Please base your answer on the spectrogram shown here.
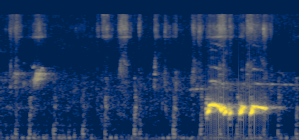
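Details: At the nest, a zebra dove (perkutut) gives one bubbling rolling coo phrase of four quick notes with a drawn-out ending, preceded by faint rhythmic clicks and a soft brief chirp.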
